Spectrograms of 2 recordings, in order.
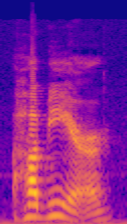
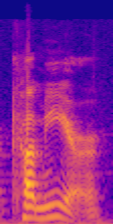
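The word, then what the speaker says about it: Khmer: was populated by Hindu native people the the hamir or kamir that's KH h m e r i don't think I butchered it but if I did one shot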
